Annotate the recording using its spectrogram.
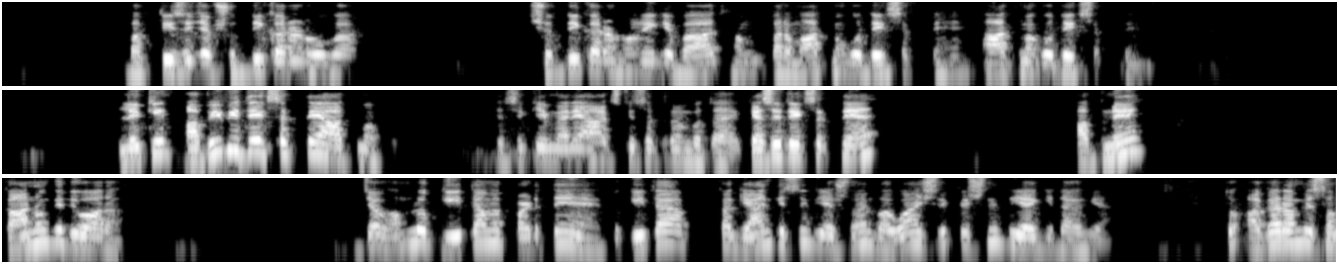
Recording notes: Zoom recorded class.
